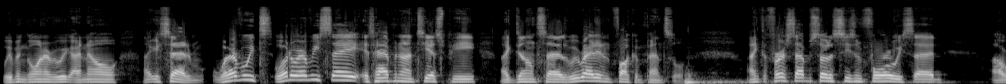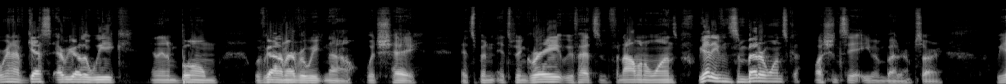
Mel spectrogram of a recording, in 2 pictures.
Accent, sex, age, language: American, male, 20-39, English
